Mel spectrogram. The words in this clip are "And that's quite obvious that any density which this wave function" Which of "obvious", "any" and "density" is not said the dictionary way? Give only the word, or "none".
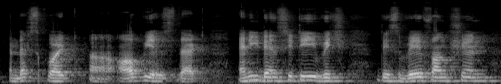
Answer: none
